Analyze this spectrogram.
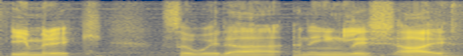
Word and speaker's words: Imrik: i said because that's the swedish way to pronounce it but it's imric so with an english eye instead of two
